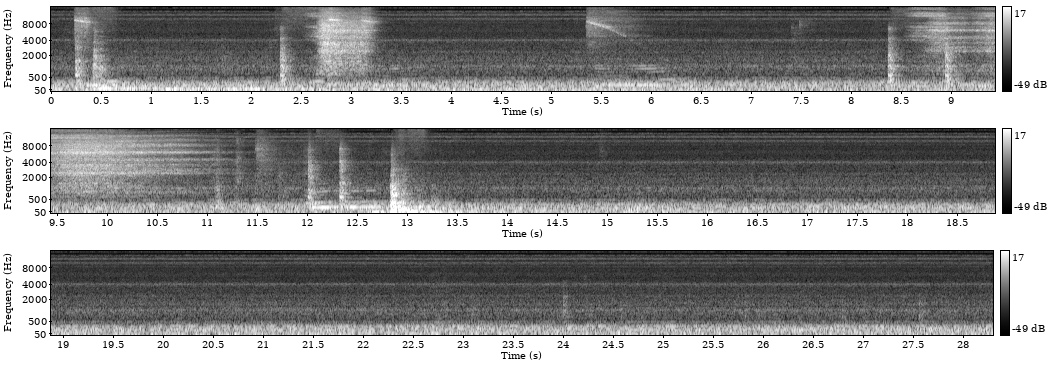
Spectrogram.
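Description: Cab sound of an NS SGM Sprinter electric train: a steady low rumble with a few short clicks, a hissing burst lasting a couple of seconds around ten seconds in, and a single loud knock about thirteen seconds in.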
